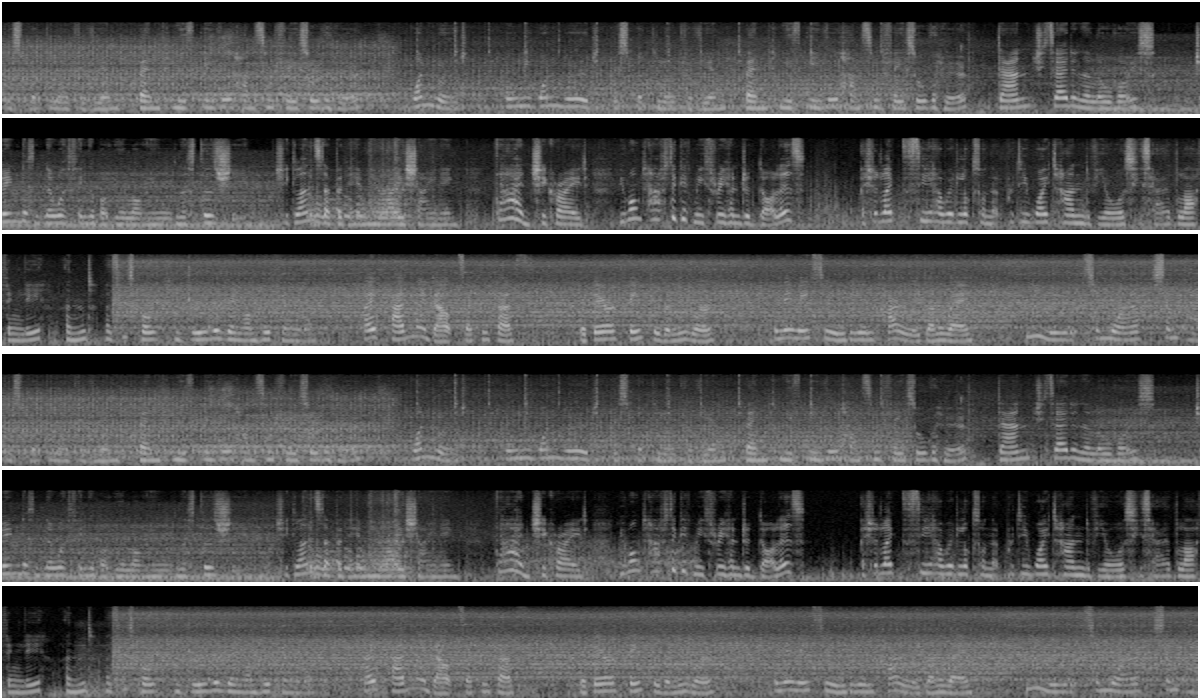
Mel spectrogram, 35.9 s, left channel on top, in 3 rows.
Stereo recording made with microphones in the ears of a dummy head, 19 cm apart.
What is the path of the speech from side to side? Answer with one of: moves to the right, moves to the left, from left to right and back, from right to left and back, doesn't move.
doesn't move.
